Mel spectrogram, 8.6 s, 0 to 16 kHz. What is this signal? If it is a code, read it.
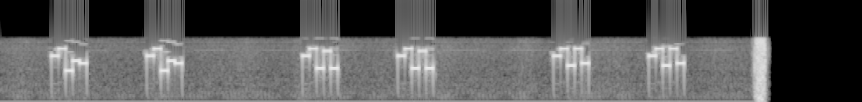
Five-tone selective call (ZVEI), heard as quick runs of five tones, tones of about 70 ms. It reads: 88265 88265 88303 88303 88445 88445
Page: /455/SDR/ZVEI/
